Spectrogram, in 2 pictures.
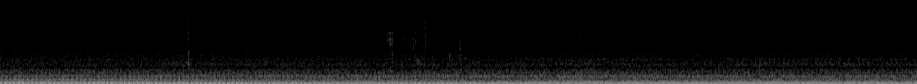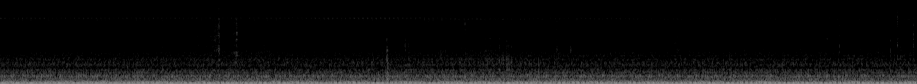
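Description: Steady low rumble of a car's engine running, heard from inside the cabin.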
